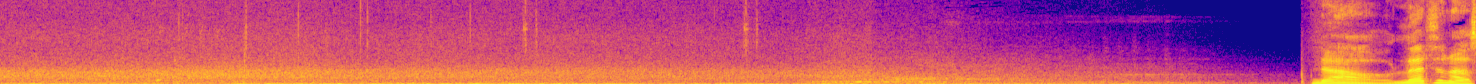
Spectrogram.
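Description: Wind blows steadily through falling snow and fades away.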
